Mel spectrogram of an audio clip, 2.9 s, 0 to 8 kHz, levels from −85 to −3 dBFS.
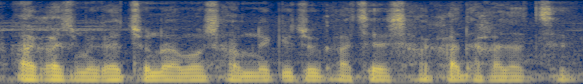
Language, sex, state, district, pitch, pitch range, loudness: Bengali, male, West Bengal, Cooch Behar, 95 Hz, 95-100 Hz, -20 LUFS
